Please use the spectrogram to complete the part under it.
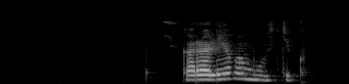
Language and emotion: Russian, neutral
